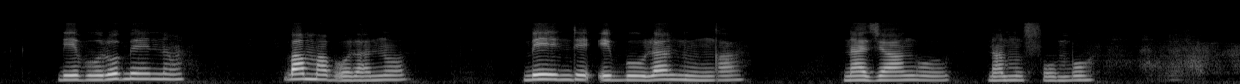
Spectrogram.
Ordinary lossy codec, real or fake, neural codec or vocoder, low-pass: Opus, 24 kbps; fake; codec, 16 kHz, 0.3 kbps, FocalCodec; 7.2 kHz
